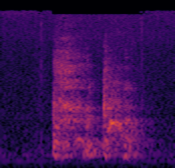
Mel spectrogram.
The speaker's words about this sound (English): Wow. Just when it was getting good, I started coughing.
